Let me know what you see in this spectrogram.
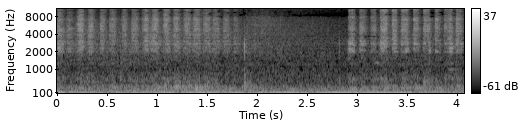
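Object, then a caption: Wooden colored pencil on a paper sheet over a clipboard. The tip of a yellow wooden colored pencil rubs a thin white paper sheet on a clipboard in many quick, short strokes while filling in a petal, producing a rhythmic, bright scratchy rasp. The scratching pauses briefly near the middle and then resumes, over a steady low hum.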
